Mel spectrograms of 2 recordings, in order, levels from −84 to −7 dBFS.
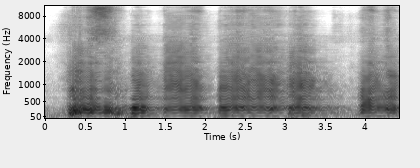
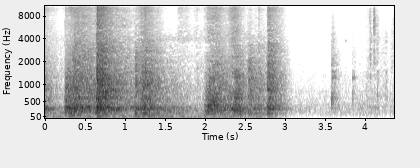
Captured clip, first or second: second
